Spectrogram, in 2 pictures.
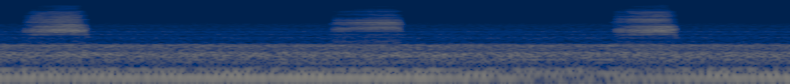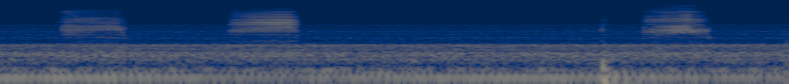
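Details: Four wild barn owl babies in a nest box begging during a rabbit feed by their mother: seven harsh hissing snores, short and spaced unevenly, plus a faint click near the end and a constant low hum.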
